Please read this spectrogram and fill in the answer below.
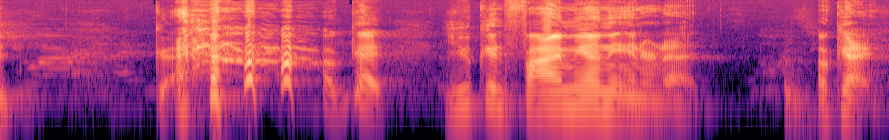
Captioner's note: laughs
